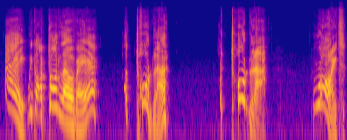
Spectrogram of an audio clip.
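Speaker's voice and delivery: loud, high put-on Cockney, mocking; Cockney accent, yelled across a pub. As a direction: shout it like a cheeky London geezer. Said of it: "I love accents".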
